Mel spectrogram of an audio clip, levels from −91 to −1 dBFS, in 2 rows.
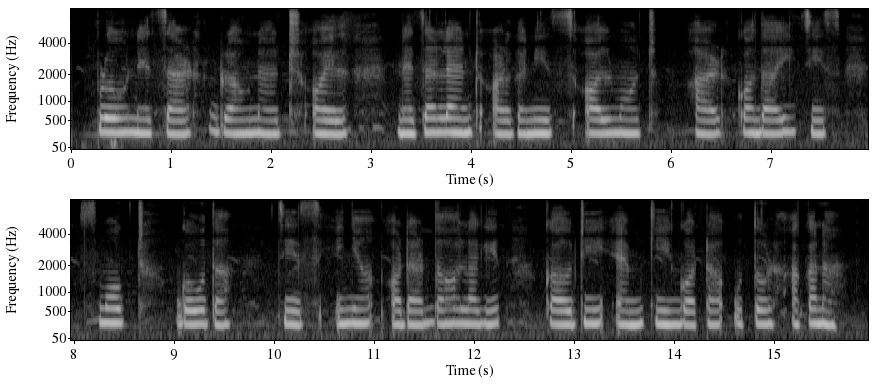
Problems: none marked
